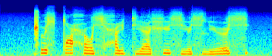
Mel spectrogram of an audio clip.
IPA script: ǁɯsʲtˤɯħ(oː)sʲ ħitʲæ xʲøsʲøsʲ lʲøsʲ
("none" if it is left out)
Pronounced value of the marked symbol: o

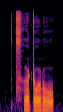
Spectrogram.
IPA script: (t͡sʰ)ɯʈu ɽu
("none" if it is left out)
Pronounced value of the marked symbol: t͡sʰ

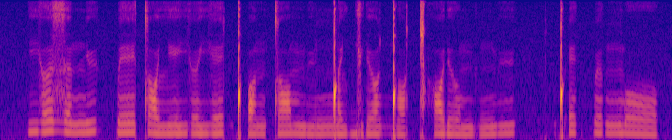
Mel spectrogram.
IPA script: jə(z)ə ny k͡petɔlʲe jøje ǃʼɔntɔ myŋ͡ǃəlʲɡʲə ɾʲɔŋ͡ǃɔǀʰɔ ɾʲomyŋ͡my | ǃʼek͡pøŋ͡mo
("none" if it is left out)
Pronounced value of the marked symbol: z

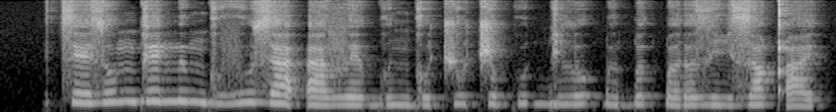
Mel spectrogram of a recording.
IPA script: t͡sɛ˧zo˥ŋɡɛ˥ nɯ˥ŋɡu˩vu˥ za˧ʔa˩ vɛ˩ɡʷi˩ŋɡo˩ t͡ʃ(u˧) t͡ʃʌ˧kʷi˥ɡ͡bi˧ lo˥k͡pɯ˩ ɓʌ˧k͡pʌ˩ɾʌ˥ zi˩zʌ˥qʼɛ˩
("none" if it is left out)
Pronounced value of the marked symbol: u˧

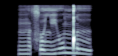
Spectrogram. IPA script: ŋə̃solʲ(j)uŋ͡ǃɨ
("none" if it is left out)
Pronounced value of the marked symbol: j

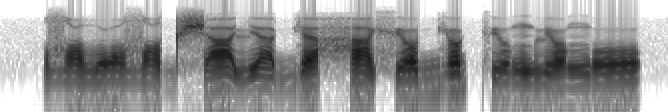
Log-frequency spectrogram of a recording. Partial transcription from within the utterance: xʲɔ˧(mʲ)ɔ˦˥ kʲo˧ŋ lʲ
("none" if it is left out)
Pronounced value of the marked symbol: bʲ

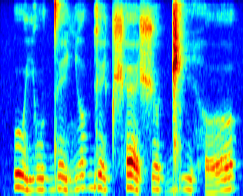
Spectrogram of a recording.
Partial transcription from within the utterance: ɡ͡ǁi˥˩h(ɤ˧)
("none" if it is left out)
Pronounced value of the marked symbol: ɤ˩˥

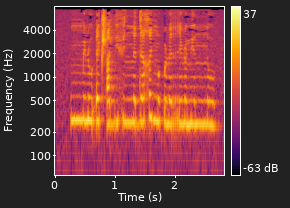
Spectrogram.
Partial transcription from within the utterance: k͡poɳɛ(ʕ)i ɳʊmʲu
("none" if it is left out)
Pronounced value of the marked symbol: r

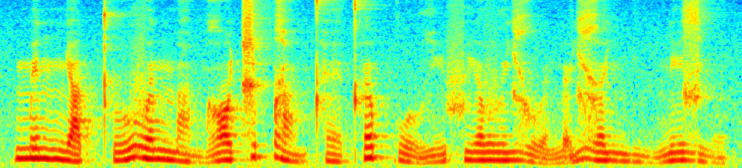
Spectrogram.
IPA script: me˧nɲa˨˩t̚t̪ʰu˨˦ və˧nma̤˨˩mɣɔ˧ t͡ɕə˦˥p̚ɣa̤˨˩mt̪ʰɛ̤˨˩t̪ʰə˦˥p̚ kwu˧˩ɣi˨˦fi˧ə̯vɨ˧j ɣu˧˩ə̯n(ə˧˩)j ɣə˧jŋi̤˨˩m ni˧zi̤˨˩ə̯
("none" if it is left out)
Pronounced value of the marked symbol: ə̰˧˥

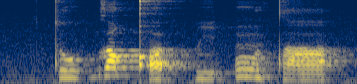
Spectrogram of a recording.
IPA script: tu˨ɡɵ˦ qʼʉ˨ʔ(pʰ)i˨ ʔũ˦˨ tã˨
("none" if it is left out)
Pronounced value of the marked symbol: p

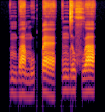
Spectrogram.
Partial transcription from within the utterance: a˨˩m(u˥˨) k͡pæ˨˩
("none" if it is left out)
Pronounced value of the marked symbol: u˩˧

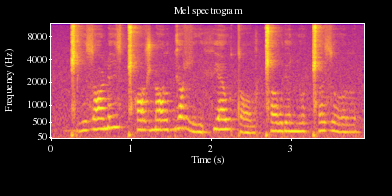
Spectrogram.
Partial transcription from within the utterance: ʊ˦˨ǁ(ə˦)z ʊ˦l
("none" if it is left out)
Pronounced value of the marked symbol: ə˦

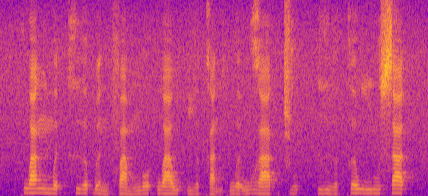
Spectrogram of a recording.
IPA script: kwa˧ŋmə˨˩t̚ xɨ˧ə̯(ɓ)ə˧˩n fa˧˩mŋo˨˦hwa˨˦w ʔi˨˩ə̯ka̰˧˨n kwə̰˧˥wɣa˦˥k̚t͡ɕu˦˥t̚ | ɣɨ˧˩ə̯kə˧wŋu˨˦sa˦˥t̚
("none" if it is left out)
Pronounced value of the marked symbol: ɓ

